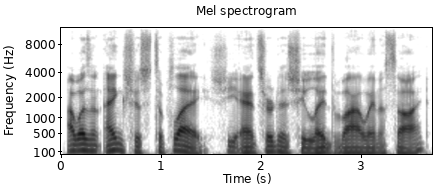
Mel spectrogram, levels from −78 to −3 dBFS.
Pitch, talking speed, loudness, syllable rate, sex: 95 Hz, 210 wpm, -18 LUFS, 5.3 syllables/s, male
